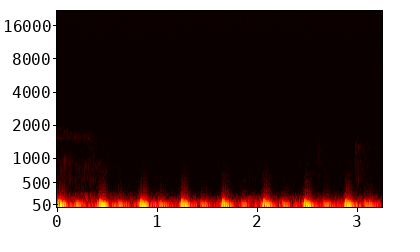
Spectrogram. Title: mic picks up heartbeat (boosted audio)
